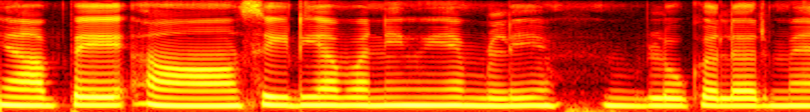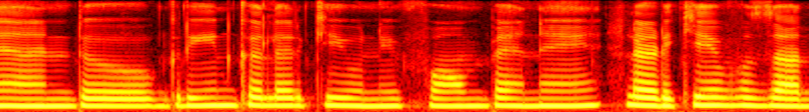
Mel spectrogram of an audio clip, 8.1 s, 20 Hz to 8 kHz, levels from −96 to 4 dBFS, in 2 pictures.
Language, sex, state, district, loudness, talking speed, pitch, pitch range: Hindi, female, Bihar, Kishanganj, -14 LUFS, 165 wpm, 200 Hz, 195-210 Hz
